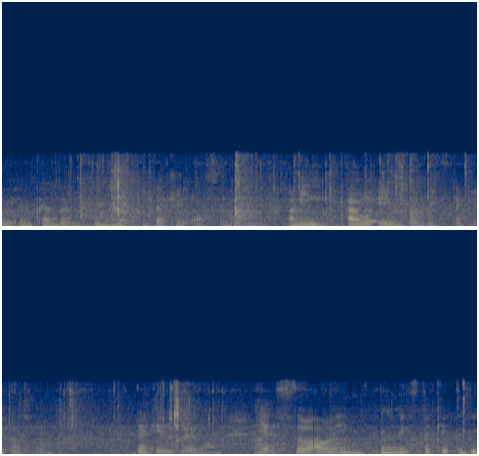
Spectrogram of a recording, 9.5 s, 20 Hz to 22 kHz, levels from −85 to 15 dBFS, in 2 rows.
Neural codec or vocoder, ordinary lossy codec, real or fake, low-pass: vocoder, 22.05 kHz, 80 mel bands, HiFi-GAN; none; fake; 7.2 kHz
